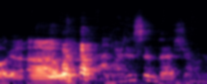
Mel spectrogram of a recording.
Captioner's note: laughing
